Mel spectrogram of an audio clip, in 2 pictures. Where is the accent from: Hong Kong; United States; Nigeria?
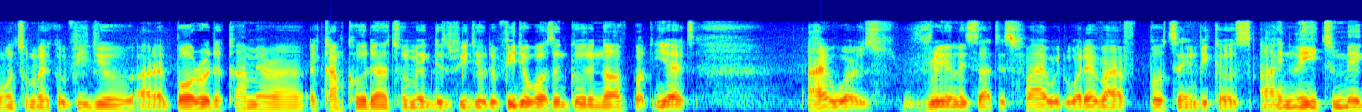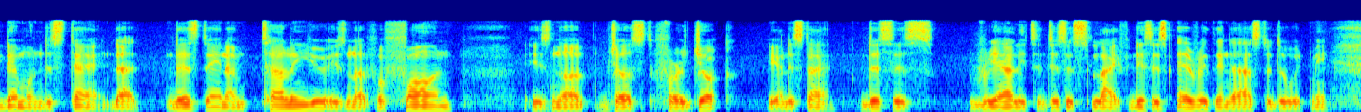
Nigeria; I'm a musician. I'm from Nigeria.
